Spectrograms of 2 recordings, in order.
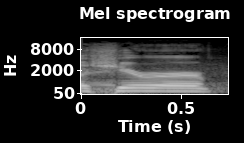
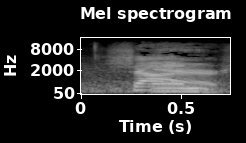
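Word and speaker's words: Shirer: But Priscilla Shearer. – Shire.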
